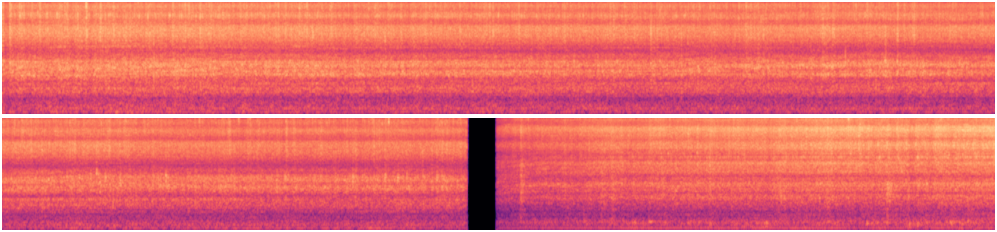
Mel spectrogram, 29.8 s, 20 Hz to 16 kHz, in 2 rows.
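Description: Kubota DC-108X crawler combine harvester running steadily under load as it cuts and threshes dry corn stalks, with a diesel drone and the rushing of the threshing machinery. The sound breaks off completely for about half a second roughly three-quarters of the way through, then the same machine carries on.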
